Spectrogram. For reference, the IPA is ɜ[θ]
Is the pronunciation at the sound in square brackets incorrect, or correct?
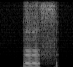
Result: correct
